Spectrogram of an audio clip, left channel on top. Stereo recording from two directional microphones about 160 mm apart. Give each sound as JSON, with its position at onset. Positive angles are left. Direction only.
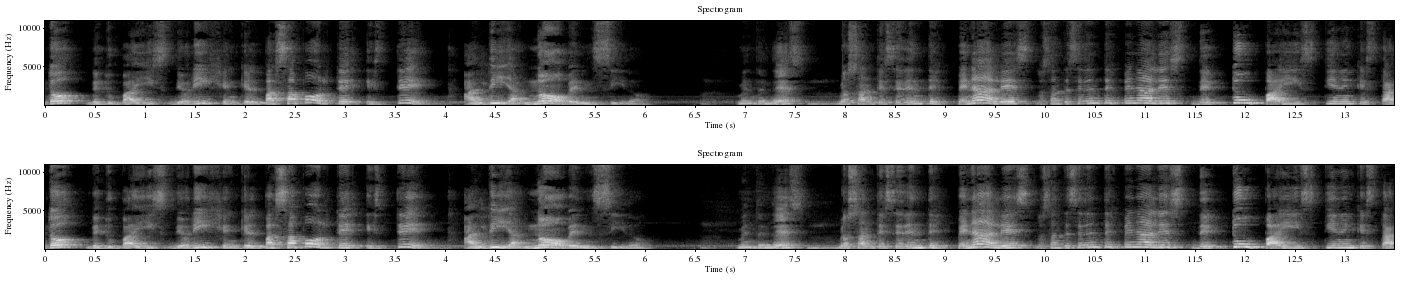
{"t": 0.0, "sound": "a woman's voice", "side_deg": 10}
{"t": 6.9, "sound": "a woman's voice", "side_deg": 10}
